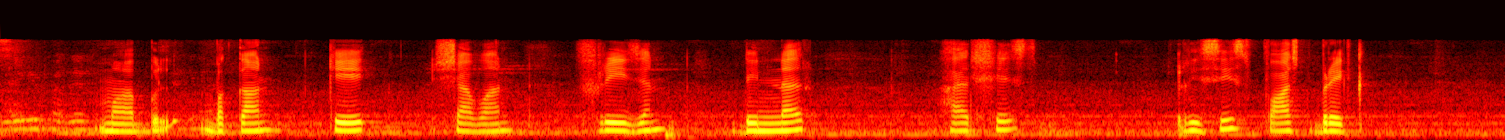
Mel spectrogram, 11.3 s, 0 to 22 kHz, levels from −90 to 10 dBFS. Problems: background conversations at intervals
